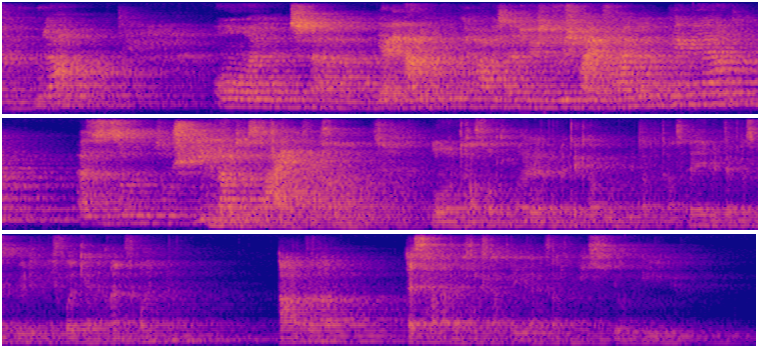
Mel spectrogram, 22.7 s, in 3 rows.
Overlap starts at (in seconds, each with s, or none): 9.6 s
